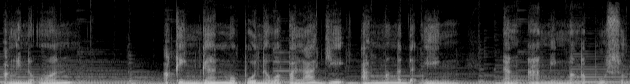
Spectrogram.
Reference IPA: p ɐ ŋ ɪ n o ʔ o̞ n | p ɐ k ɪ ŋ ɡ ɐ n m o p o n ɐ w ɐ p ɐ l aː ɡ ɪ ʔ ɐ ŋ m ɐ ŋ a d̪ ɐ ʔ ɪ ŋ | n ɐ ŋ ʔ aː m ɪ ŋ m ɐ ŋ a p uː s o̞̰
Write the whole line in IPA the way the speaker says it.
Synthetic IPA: p ɐ ŋ ɪ n o ʔ o̞ n | p ɐ k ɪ ŋ ɡ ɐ n m o p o n ɐ w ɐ p ɐ l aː ɡ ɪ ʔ ɐ ŋ m ɐ ŋ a d̪ ɐ ʔ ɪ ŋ | n ɐ ŋ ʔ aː m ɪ ŋ m ɐ ŋ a p uː s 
